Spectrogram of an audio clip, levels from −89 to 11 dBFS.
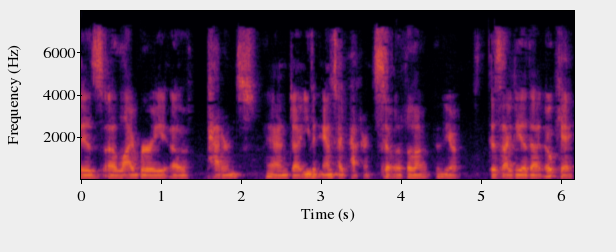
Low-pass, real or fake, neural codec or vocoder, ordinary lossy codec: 7.2 kHz; fake; vocoder, 44.1 kHz, 128 mel bands every 256 samples, BigVGAN v2; AAC, 32 kbps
